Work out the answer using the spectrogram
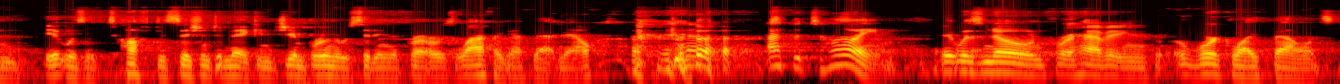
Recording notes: We’re reaching into our archives for audio from the 2018 IRE Conference. During a panel about managing stress.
